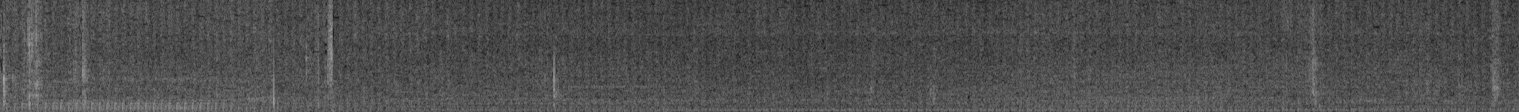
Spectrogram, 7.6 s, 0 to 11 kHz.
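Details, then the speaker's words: 2007 Volkswagen City Golf at idle: loud rough blatting drone from rear, about three pulses a second, despite tune-up; hole in exhaust suspected, probably leaking, not confirmed. "Man, this thing's a little loud. You got a tune-up as well? Hey, Patrick? Yeah. Then why is it so loud then? I don't get it. Yeah, I know. Yeah, I know. Your exhaust is bad. I mean, there's a hole in there. It's probably leaking."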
